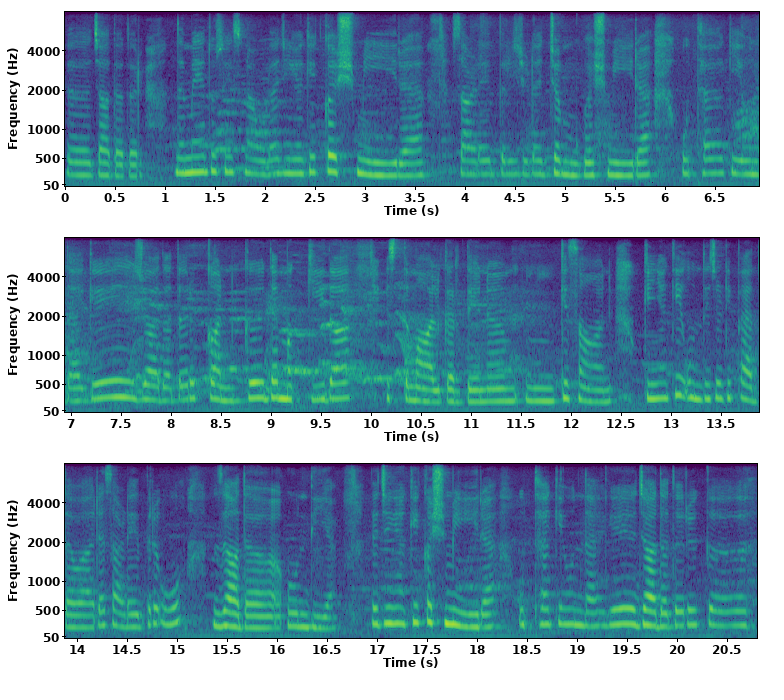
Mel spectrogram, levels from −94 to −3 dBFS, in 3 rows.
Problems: constant background noise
